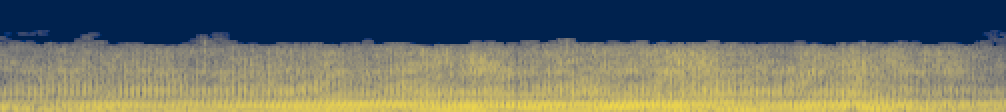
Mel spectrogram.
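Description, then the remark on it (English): A propeller plane's engine drones steadily and loudly throughout as the plane climbs in a cloud, a continuous rumble with a strong low hum and rough mechanical texture. “how can I from a plane like this?”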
